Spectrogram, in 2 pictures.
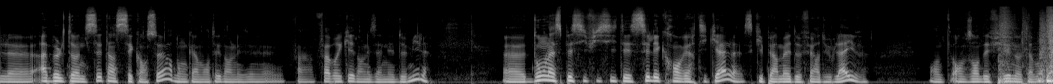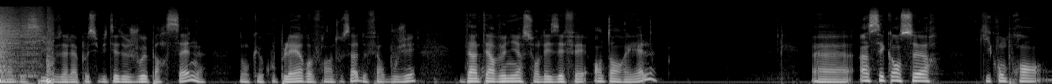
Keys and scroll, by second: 11.2 space.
